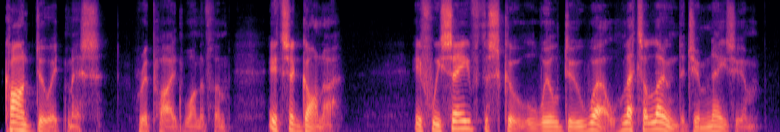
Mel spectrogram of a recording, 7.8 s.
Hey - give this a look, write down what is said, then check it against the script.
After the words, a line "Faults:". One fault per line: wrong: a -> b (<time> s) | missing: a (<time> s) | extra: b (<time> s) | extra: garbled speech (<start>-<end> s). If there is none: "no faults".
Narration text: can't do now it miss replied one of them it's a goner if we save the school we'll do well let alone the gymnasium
can't do it miss replied one of them it's a goner if we save the school we'll do well let alone the gymnasium
Faults:
missing: now (0.5 s)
